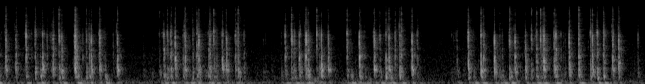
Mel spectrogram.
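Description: Fingertips of both hands type continuously on a full-size, Mickey Mouse themed retro membrane keyboard with round plastic keycaps. It makes dense bursts of short, bright plastic clicks in three runs separated by brief quiet gaps, and each keystroke dies away almost instantly.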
